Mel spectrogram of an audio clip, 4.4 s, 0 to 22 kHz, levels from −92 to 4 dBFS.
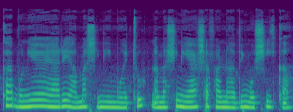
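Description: Faint echo leak in this speech clip at 1.44–1.53 s, 1.9–1.99 s, 2.2–2.27 s and 3.99–4.17 s: short, very quiet scraps of the voice returning 444 ms late, roughly 35 to 40 dB down. Likely a far-end loudspeaker's echo canceller leaving residual pickup unremoved.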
